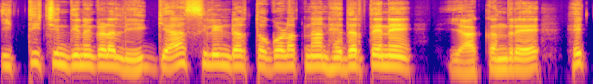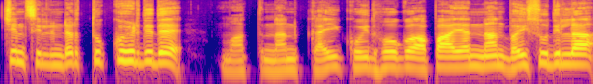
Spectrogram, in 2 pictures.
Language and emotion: Kannada, fearful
